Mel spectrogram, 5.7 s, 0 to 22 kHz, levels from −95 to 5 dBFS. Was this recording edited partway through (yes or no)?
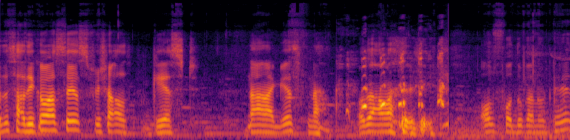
yes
